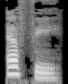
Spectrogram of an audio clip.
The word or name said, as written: effie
